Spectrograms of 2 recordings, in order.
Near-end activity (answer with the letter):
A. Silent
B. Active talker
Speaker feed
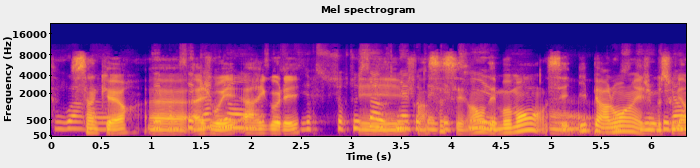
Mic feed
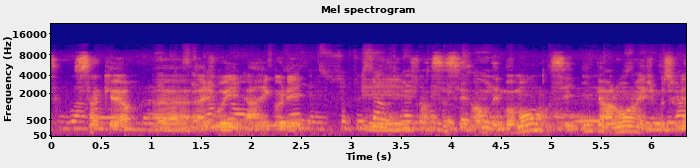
B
